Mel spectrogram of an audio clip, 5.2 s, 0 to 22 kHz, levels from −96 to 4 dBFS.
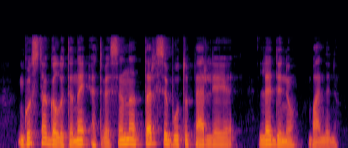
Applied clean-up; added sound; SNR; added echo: none; none; none; none.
